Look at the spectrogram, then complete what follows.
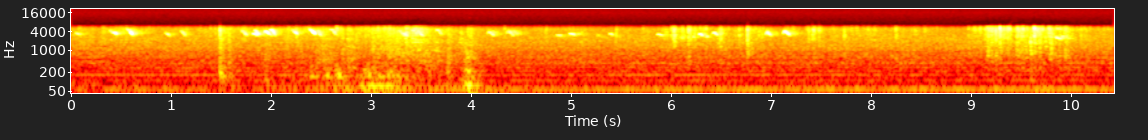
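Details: Baby Buff Brahma chicks, ten birds, homestead bird yard, May 6, 2019, four days after collection from the post office; busy high-pitched peeping in quick clusters, some sharp taps and a rustle, steady low hum.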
